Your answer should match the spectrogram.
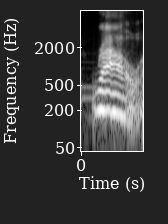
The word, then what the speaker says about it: Rauh: two is uh Heather how do you pronounce your last name again Ral R rhymes with wow um she is a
